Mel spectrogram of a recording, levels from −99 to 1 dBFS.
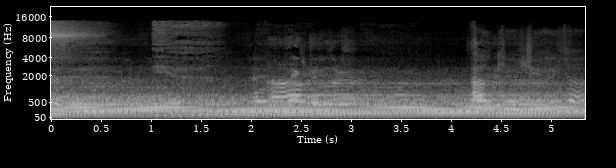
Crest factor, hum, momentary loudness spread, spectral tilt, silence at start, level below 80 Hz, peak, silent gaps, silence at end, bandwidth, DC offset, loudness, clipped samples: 16 dB; none; 4 LU; -7.5 dB/octave; 0 s; -64 dBFS; -16 dBFS; none; 0 s; 14 kHz; under 0.1%; -32 LUFS; under 0.1%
